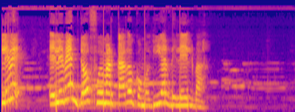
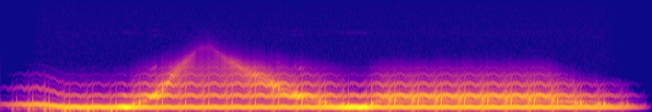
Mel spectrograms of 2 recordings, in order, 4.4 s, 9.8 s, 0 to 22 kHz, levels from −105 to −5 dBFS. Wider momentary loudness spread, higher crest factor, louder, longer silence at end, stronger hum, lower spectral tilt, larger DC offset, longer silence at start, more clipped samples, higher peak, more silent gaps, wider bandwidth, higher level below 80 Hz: second, 9 LU vs 12 LU; about the same, 16 dB vs 14 dB; first, -15 LUFS vs -18 LUFS; first, 0.75 s vs 0.25 s; neither; second, -2.5 dB/octave vs -14.5 dB/octave; neither; second, 0.05 s vs 0.2 s; neither; about the same, -2 dBFS vs -4 dBFS; neither; first, 17 kHz vs 2.3 kHz; about the same, -60 dBFS vs -58 dBFS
